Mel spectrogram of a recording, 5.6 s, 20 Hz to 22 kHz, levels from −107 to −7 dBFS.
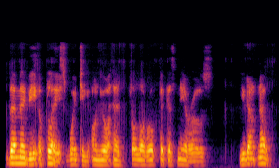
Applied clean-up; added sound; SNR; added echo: neural mask model DeepFilterNet 3.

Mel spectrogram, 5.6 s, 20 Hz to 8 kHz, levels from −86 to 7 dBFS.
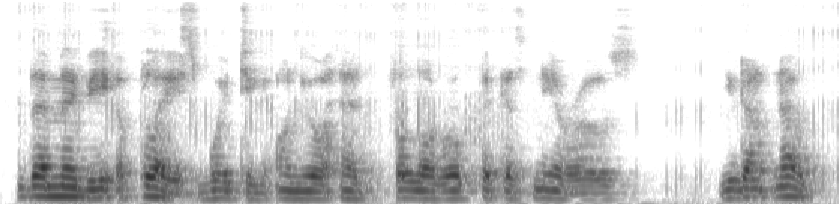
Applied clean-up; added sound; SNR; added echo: neural separator model SepFormer DNS4.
